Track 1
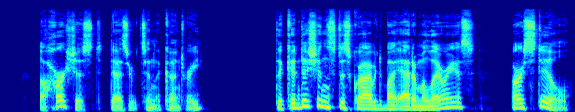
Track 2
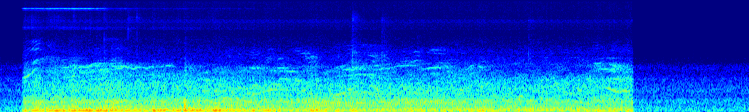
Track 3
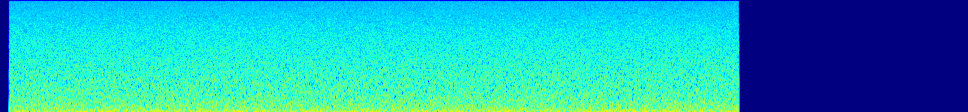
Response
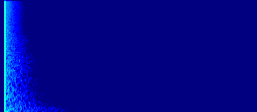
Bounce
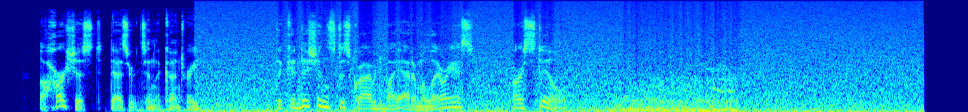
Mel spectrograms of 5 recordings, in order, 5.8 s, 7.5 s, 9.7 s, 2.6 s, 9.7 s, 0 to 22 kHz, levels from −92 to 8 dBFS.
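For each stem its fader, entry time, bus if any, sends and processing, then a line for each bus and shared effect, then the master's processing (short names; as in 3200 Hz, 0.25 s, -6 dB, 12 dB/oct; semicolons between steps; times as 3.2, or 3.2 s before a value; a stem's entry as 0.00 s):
+1.5 dB, 0.00 s, no send, dry
-2.0 dB, 1.05 s, no send, auto duck -24 dB, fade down 1.35 s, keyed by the first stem
-12.0 dB, 1.85 s, no send, dry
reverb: off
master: low shelf 64 Hz +6.5 dB; limiter -24.5 dBFS, peak gain reduction 11.5 dB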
